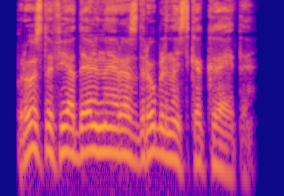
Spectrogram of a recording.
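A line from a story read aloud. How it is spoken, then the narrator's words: Disappointed sigh. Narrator (Russian): разочарованно вздохнул людоед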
